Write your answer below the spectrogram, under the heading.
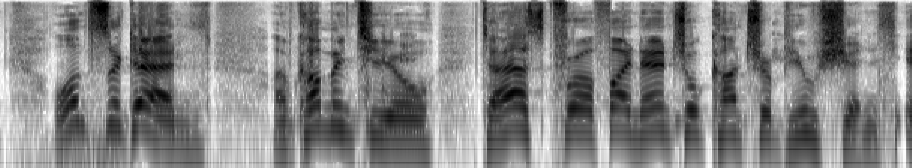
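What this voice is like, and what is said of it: Imitates another person's voice. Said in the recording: “I kind of feel like I sound like Bernie Sanders ... good impression ... You were Bernie then.”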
